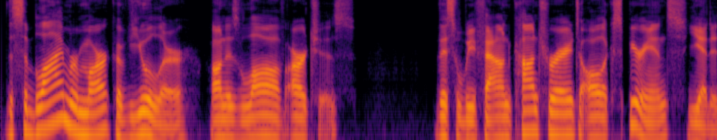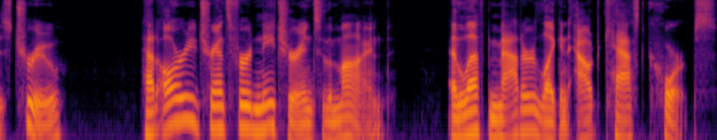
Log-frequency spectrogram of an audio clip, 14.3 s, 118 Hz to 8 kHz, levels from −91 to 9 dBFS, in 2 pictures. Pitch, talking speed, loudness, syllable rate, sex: 120 Hz, 145 wpm, -20 LUFS, 4.7 syllables/s, male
